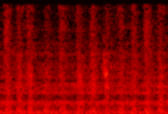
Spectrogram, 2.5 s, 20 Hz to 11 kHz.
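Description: Trains rumbling in the railway simulation game Transport Fever 2 near a marshalling yard, a continuous low, rolling rumble with faint rhythmic clickety-clack, steady and fairly quiet, with no voices.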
